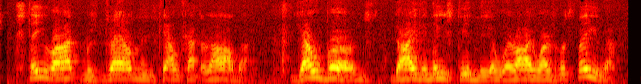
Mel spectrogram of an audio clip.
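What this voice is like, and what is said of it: Old-fashioned Australian accent, linking r. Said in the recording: “a gentleman who was born in 1880 ... the kind of accent that was around at the time of Federation ... he says Calcuttaraba ... he's putting an ur in there again”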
